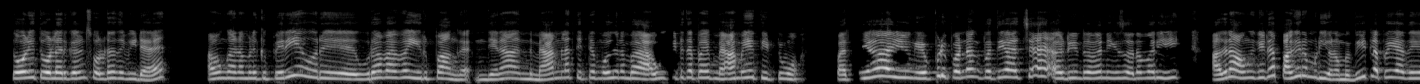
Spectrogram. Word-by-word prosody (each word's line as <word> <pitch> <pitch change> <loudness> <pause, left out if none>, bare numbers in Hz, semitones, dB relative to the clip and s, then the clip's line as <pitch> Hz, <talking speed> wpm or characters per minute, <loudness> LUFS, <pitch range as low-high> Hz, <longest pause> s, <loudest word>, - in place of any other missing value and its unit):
தோழி, 300 +2 +6
தோழர்கள்ன்னு 280 +1 +3
சொல்றத 280 +2 0
விட, 235 -4 -1 0.7
அவுங்க 290 +3 0
நம்மளுக்கு 280 0 -2
பெரிய 335 +9 +1 0.2
ஒரு 300 -2 -2 0.4
உறவாவே 310 +3 0
இருப்பாங்க. 265 -4 -1 0.2
இந் 220 +1 -3
ஏன்னா, 270 +4 0
அந்த 250 -1 -3
மேம்ல்லாம் 295 +8 -1
திட்டும்போது, 290 0 -2
நம்ப 285 -1 -2
அவுங்க 260 +4 -2
கிட்ட 315 +3 -9
தான் 310 -1 -2
போய் 310 0 +1
மேமய 280 +6 +2
திட்டுவோம். 250 -3 -4 0.4
"பத்தியா, 275 +9 -1 0.2
இவுங்க 310 -3 -1
எப்படி 390 +8 0
பண்ணாங்க! 340 +2 +2
பத்தியா, 320 +3 +1 0.2
ச்ச" - - -3 0.3
அப்டின்ற 285 +1 0
மாரி, 295 +1 -1
நீங்க 285 0 -5
சொன்ன 280 +1 -2
மாரி 295 0 -2 0.5
அதெல்லாம் 295 +8 +4
அவுங்ககிட்ட 310 +6 -1
பகிர 380 +8 +2
முடியும். 255 -7 -1
நம்ப 225 -1 -1
வீட்ல 355 0 +1
போய், 330 - -1
அது 280 0 -2
285 Hz, 175 wpm, -22 LUFS, 275-310 Hz, 0.7 s, தோழி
